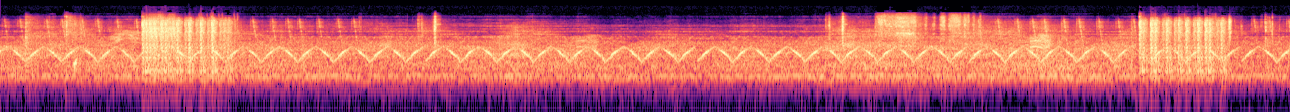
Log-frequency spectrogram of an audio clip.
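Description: A police siren wails rapidly and steadily throughout.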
